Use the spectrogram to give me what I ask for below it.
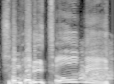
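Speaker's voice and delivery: high cackling laughter through the words; bursting out laughing. Real, not acted. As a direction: lose it laughing at the joke. Cracks up at crude comment.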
